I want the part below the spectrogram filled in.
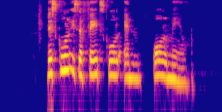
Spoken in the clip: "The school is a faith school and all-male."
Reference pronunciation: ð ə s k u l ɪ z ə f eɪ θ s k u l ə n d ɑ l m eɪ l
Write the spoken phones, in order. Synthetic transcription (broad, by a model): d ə s k u l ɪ s ə f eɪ t s k u l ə n ɑ l m eɪ l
